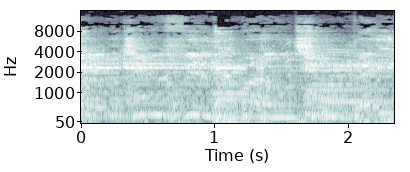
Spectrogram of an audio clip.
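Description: Music with guitar, and a man singing live into a microphone over it.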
